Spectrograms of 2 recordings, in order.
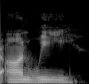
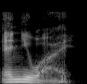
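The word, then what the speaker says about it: ennui: pronounced this way yeah I did that with the word on we in high school I thought it was Nui and then I said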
